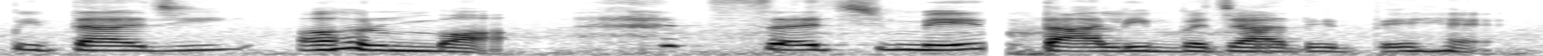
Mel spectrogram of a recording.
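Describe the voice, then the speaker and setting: A woman's voice: mid-range voice, slow pace, husky. A woman reading scripted narration for a story as its narrator.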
